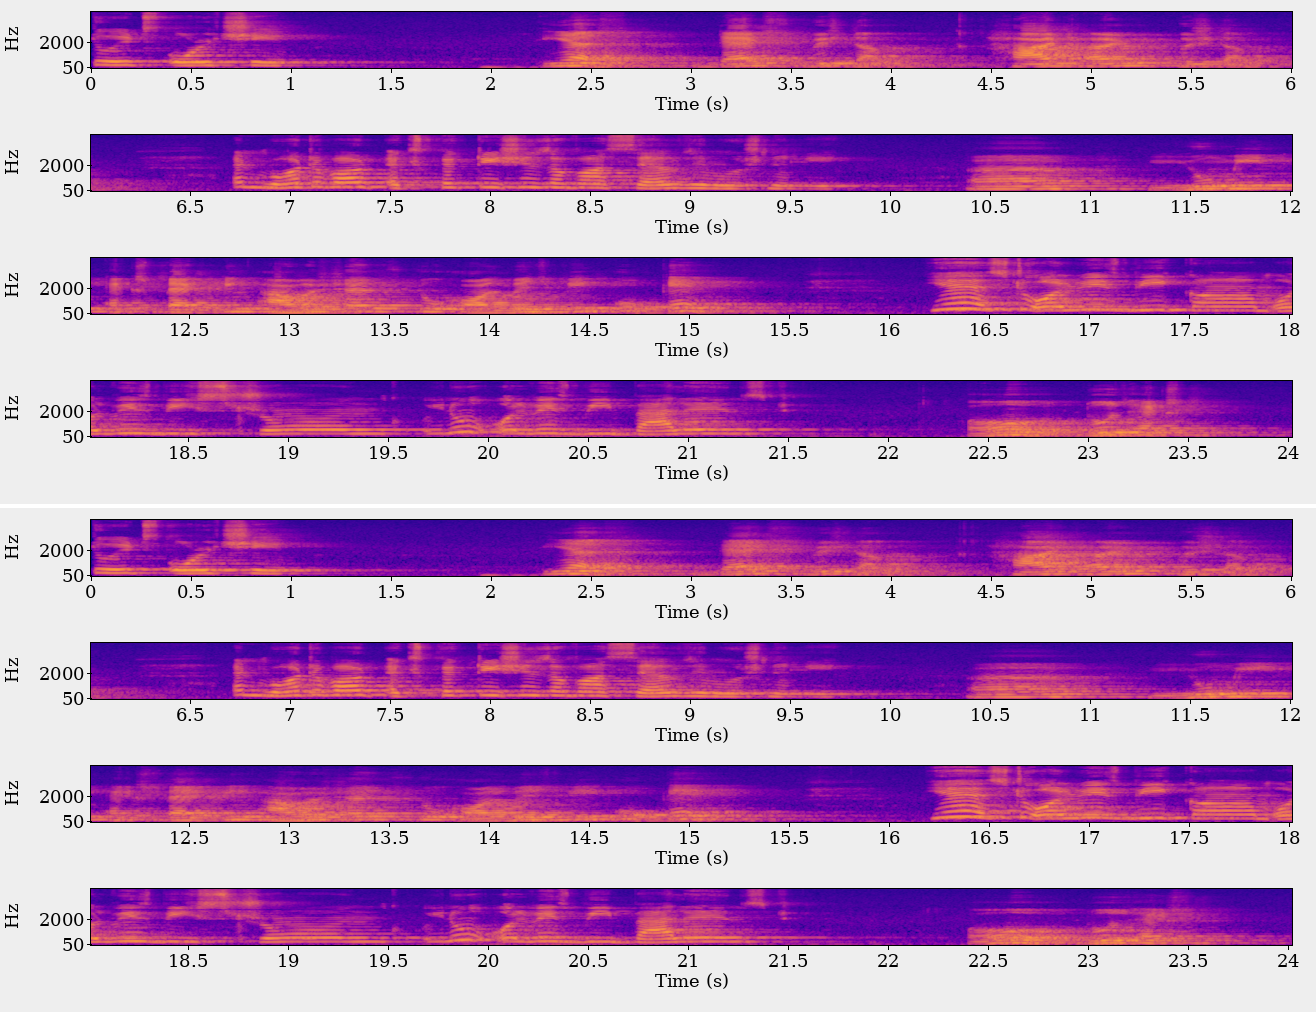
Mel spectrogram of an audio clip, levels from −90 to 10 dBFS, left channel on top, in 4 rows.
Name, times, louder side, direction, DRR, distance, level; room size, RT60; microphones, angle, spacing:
voice 1, 0.0-1.0 6.7-9.8 15.6-15.7 16.2-21.4, equal, ahead, 8 dB, 1.1 m, -22 dB
voice 2, 2.3-4.0 4.5-5.8 10.4-10.9 11.3-15.1 22.4-23.5, left 1 dB, 80° left, 3 dB, 7.4 m, -23 dB
21.0 x 19.0 x 9.6 m, 1.3 s
head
